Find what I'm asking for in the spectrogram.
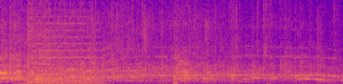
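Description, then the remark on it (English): An audience applauds steadily for several seconds, a dense, fairly loud wash of clapping with a few shouts and crowd voices mixed in. “So it's what they're saying with their applause every time.”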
